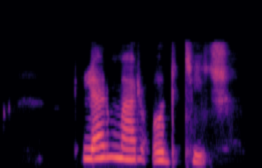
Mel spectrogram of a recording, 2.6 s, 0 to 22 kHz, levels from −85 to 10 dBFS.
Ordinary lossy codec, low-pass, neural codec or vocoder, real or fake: none; none; codec, 16 kHz, 1 kbps, X-Codec, HuBERT features, trained on balanced general audio; fake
